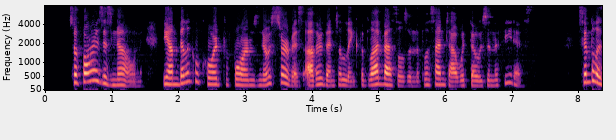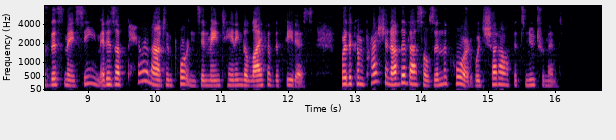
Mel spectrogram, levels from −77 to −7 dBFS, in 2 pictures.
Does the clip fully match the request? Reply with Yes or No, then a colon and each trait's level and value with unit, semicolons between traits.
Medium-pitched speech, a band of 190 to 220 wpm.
No: high, 200 Hz; average, 200 wpm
